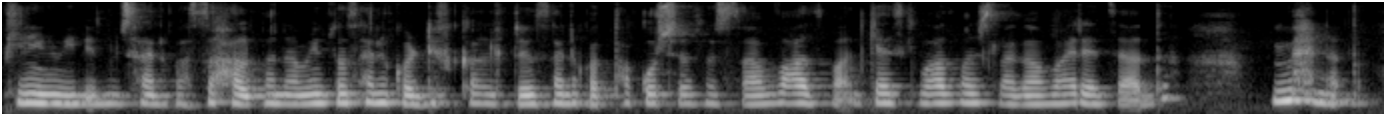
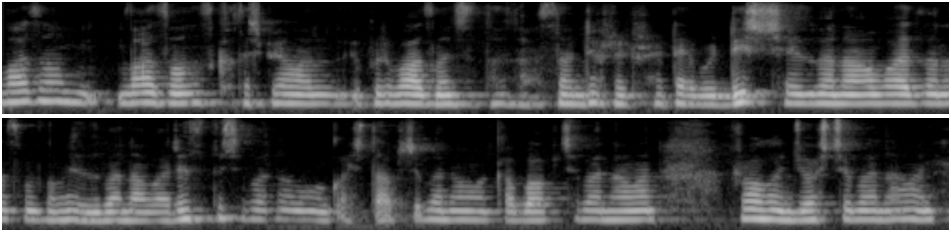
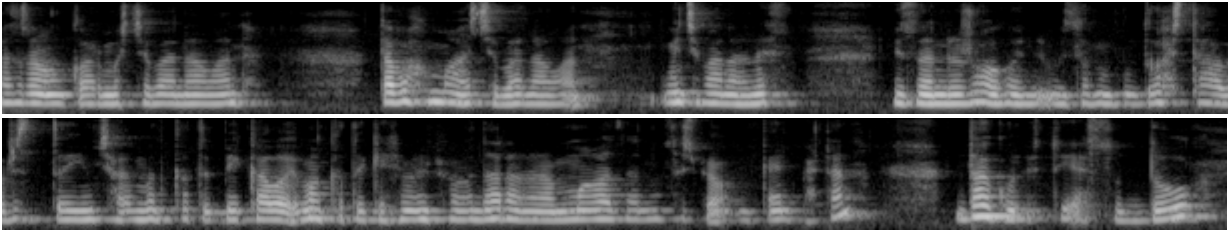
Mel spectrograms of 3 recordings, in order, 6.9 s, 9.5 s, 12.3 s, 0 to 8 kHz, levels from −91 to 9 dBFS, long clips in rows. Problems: none marked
